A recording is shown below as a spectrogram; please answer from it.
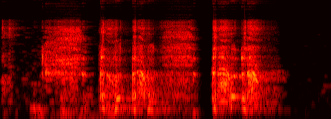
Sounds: Cough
